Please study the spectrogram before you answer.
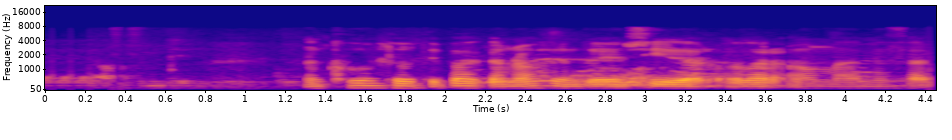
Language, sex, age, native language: Icelandic, male, 18-19, Icelandic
